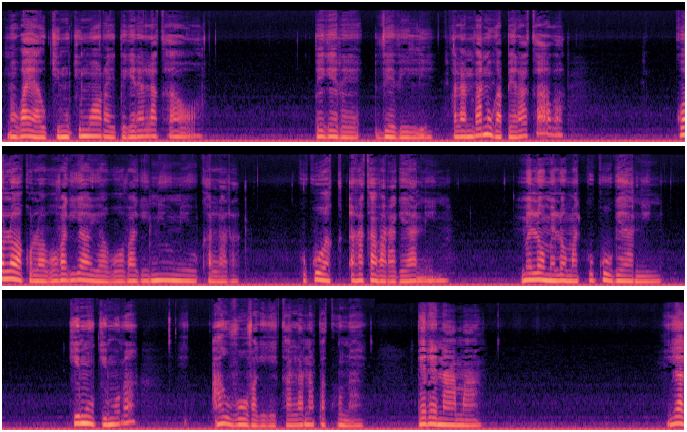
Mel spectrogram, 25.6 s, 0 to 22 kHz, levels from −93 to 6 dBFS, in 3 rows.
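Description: Speech, with an adaptive stream at a lower bitrate taking over from 21.73 s to the end. The switch is abrupt but seamless: swirly codec artefacts rise, and nothing is heard above 14.9 kHz. This fits a drop from roughly 96 kbit/s AAC to a 20 kbit/s HE-AAC rendition after the connection slowed. The lack of any gap or stall separates it from buffering dropouts or packet loss.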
